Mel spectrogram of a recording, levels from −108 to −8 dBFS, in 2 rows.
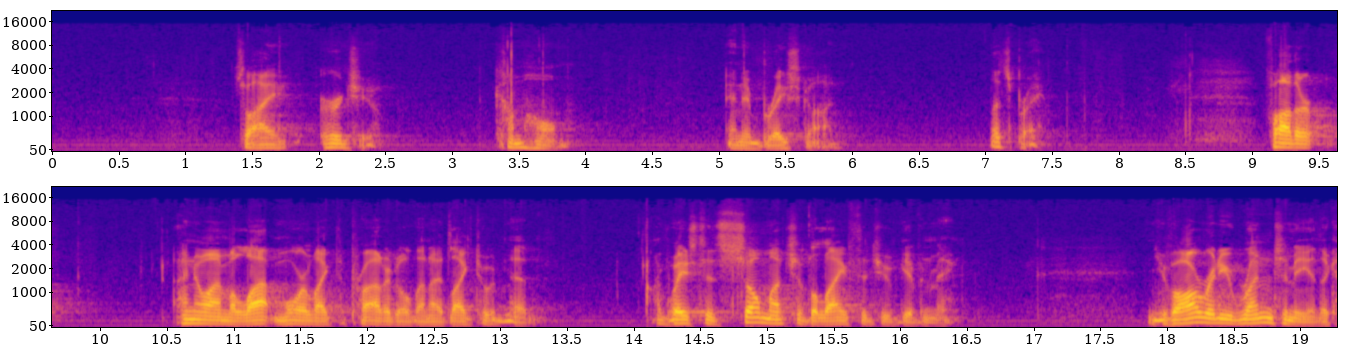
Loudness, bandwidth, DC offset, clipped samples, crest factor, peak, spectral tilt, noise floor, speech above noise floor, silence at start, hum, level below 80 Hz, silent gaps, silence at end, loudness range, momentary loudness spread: -25 LUFS; 11 kHz; under 0.1%; under 0.1%; 22 dB; -4 dBFS; -7 dB/octave; -65 dBFS; 40 dB; 1.4 s; none; -58 dBFS; none; 0 s; 12 LU; 20 LU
